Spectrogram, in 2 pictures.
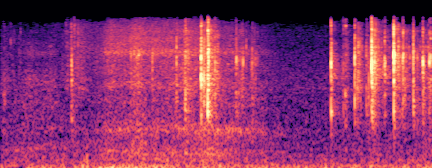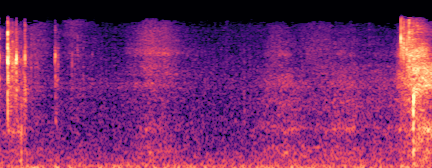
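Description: Keys on a computer keyboard being typed while composing an email, scattered clusters of soft clicks separated by pauses, close and quiet, with no voice.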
